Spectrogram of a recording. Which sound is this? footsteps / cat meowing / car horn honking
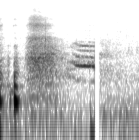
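cat meowing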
